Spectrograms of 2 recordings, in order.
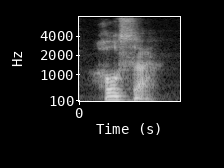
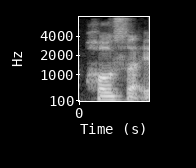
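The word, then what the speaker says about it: Xhosa: Hosa. So it sounds like Hosa, Hosa, but I think it's spelled Xhosha. I think I'm probably sure I'm saying that wrong, but it's Hosa is the language.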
